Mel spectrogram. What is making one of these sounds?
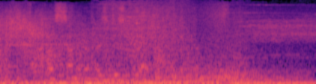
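A game's magic blasts burst and crackle.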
